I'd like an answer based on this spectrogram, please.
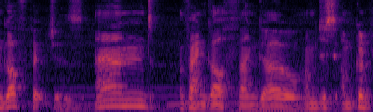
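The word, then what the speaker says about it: Van Gogh: see some Van Go pictures and Van Go Van Go. I'm just I'm going to pronounce it Van Go because that's how the episode does it.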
